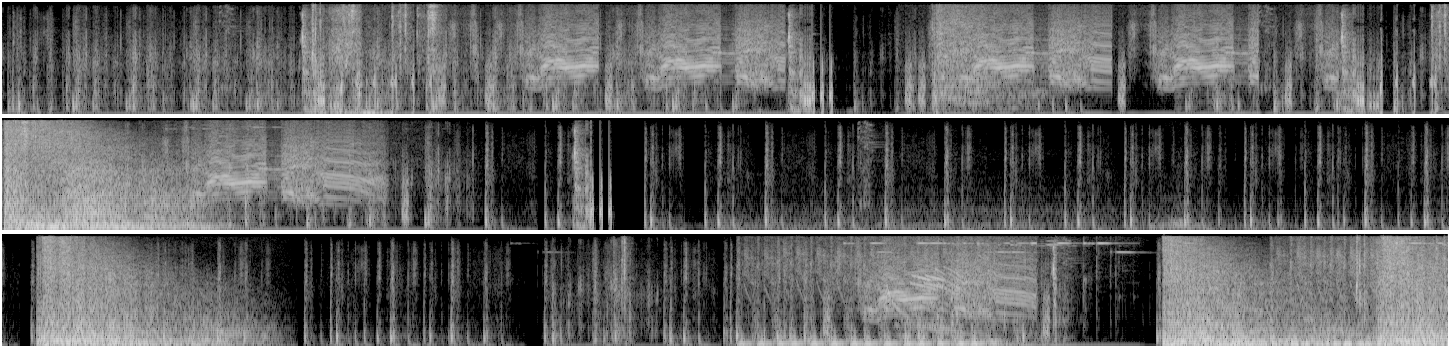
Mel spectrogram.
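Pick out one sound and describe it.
Footsteps crunch quickly over gravel and hard ground.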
